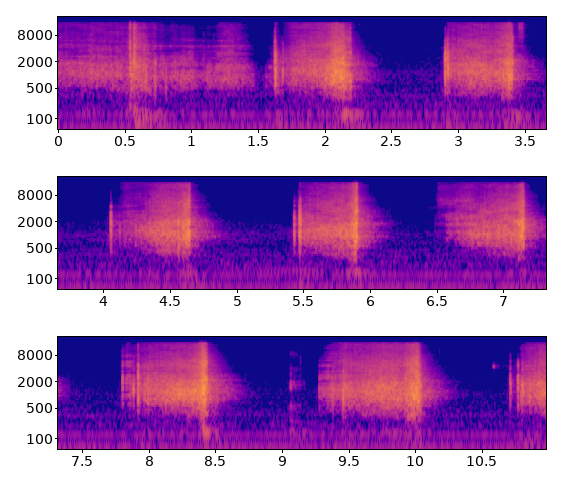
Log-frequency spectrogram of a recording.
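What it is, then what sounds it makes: Cardboard box scratched with fingernails. Long pink fingernails scratch the floor of an empty, open white cardboard box tray, producing eight rhythmic, bright, raspy strokes that each swell to a sharp peak, with a few sparse taps in between. The strokes sound dry and papery with a hollow quality, separated by brief quiet gaps.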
